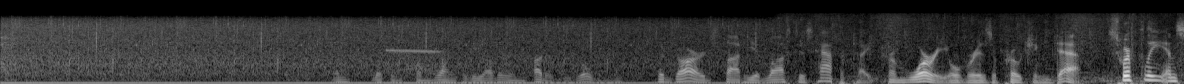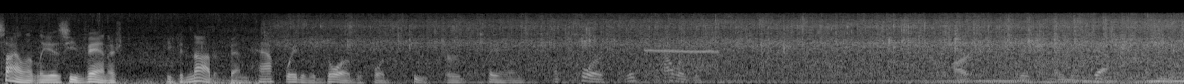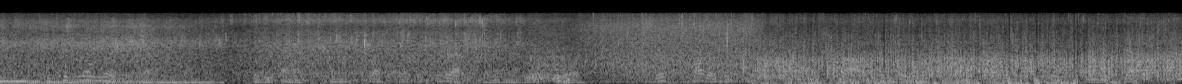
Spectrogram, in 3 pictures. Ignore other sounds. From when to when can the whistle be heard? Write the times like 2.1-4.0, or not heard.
3.9-4.5, 18.2-19.1.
